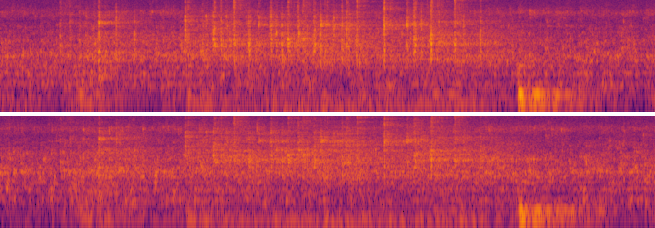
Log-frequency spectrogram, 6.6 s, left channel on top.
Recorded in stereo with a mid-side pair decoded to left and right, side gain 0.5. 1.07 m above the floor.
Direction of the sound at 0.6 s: 55° left.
